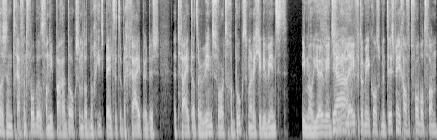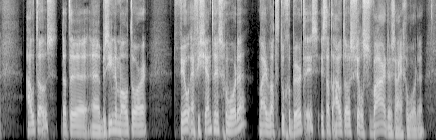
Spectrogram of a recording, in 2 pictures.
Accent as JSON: {"language": "Dutch", "country": "Netherlands", "said": "Ik bedoel, het is niet dat wij als Nederlanders ons belachelijk hebben gedragen in dit opzicht."}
